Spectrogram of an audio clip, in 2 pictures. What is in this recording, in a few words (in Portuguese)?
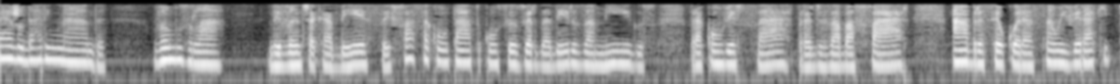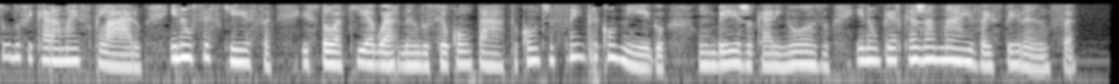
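Otimismo amiga female, Só Voz; Telemensagens; AMIZADE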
